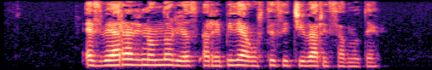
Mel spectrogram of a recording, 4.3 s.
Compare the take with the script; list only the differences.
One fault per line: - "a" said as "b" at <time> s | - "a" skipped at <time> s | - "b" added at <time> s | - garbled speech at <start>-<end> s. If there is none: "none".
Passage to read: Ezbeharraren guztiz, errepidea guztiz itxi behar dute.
- "guztiz" said as "ondorioz" at 1.6 s
- "izan" added at 3.3 s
